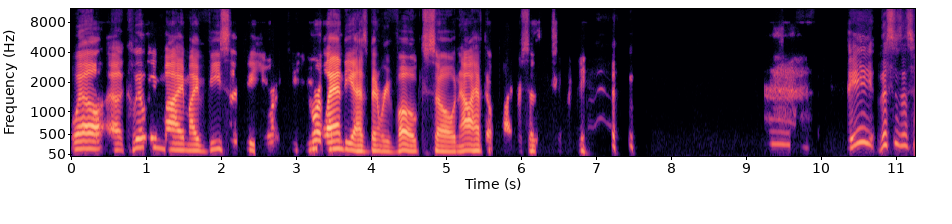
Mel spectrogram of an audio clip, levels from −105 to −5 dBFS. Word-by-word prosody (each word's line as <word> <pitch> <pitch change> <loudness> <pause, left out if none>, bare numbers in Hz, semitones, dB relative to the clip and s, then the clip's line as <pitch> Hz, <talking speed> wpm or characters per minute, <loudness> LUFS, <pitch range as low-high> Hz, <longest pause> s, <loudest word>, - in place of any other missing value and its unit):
Well, 170 0 +3
uh, 145 0 -1
clearly 205 +1 -2 0.2
my 145 -1 +4
my 135 0 0
visa 160 0 -6 0.2
to 140 -3 -4 0.2
Your 165 +1 -8 0.2
to 145 +8 0
Yourlandia 160 -5 +7
has 120 -3 +1
been 130 +3 -1
revoked, 115 +1 0
so 115 -3 -1
now 125 +5 +2
I 135 - +4
have 130 - 0
to - - -6
apply - - -9
for - - -15
citizenship - - -11 1.1
again. - - -15 2.9
See? 305 0 -4
This 255 +4 -6
is 245 -6 -10
145 Hz, 135 wpm, -25 LUFS, 130-175 Hz, 2.9 s, Yourlandia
